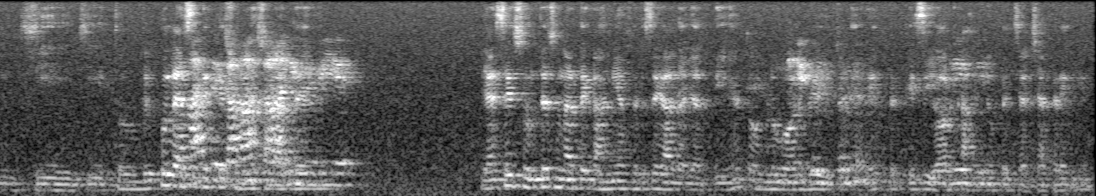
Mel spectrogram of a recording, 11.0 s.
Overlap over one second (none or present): present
